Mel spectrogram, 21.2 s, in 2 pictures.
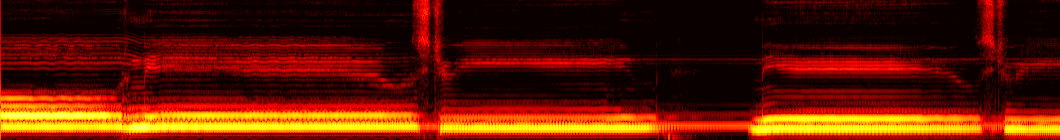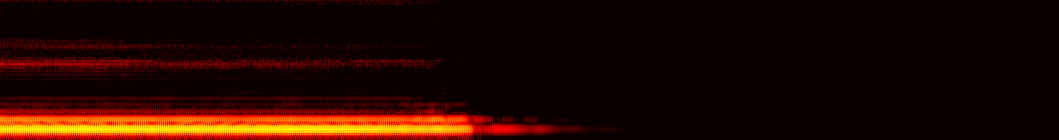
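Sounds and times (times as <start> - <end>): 
baritone voice singing: 0.0 - 15.4.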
